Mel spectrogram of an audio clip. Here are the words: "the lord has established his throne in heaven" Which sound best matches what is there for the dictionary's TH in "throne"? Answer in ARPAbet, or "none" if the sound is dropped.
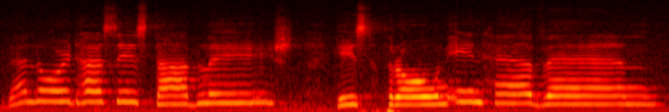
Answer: TH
